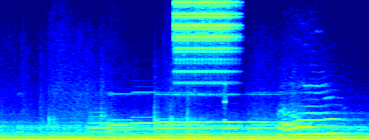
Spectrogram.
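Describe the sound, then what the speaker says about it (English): A cat meows in the Gotham Knights video game, several drawn-out rising cries heard over a steady game soundtrack hum, with a brief high electronic tone partway through. "You're telling me a cat managed to break through a world-class security system?"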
